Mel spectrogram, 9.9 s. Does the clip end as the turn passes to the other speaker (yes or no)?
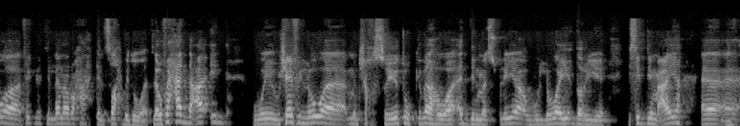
no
